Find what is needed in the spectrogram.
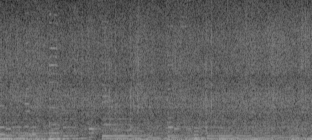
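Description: Chopped onion and garlic sizzling in bacon fat and olive oil in a frying pan as they are stirred, sautéing until soft, with background music of held notes.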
